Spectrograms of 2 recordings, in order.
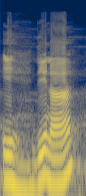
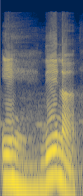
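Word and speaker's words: اهدنا: mengalirnya nafas kita maka jangan sampai huruf Ha ini memantul misalkan ihin akan tetapi alirkan nafasnya ihdina ihdina ihdina ya dengan aliran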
